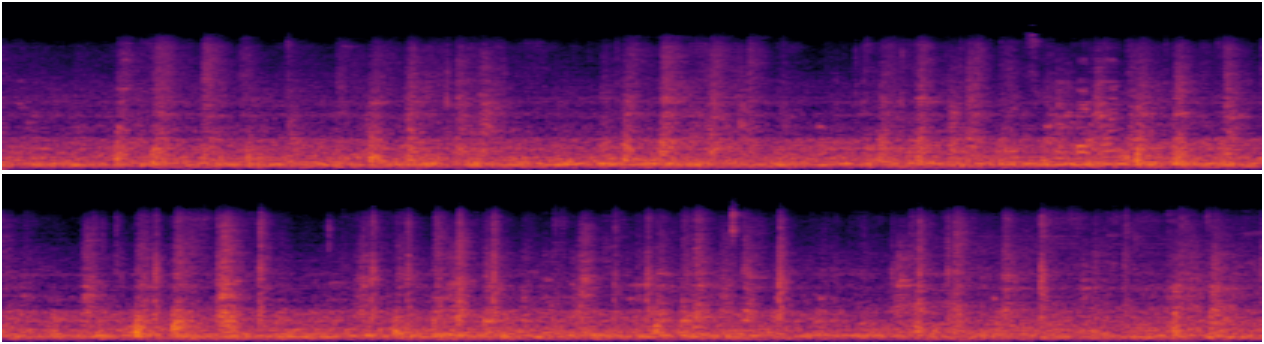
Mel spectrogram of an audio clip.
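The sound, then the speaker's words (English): Steady clickety-clack of train wheels rolling over rail joints on the line between Kidderminster and Bewdley, a continuous rumbling rhythm heard from inside a carriage, loud with a broad mechanical roar underneath. “drumming on his knees in time to the, well, actually not really in time to the train at all.”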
